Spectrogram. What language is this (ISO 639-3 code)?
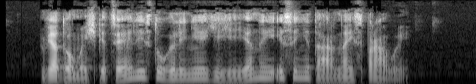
bel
